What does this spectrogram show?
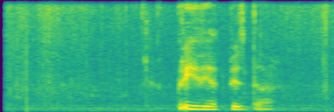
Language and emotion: Russian, sad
